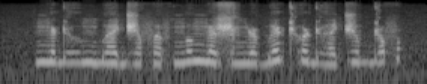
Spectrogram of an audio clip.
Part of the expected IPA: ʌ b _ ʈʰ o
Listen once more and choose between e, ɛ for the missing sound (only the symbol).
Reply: ɛ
